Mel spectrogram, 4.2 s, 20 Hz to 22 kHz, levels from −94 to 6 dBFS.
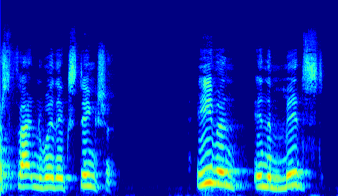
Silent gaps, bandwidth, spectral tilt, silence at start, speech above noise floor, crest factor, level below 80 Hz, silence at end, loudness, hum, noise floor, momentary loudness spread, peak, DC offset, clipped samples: none; 11 kHz; -5 dB/octave; 0 s; 55 dB; 18 dB; -84 dBFS; 0.3 s; -33 LUFS; none; -88 dBFS; 16 LU; -18 dBFS; under 0.1%; under 0.1%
